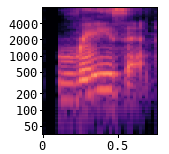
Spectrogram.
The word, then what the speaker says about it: raisin: n e i i i pronounce it the word is raisin pronounced raisin raisin is n Go ahe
